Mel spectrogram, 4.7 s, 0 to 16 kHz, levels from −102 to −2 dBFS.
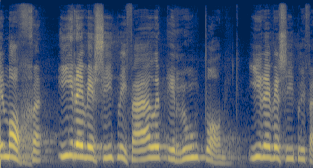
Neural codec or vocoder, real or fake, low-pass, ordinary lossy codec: codec, 44.1 kHz, 3.4 kbps, Pupu-Codec; fake; 14.4 kHz; none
